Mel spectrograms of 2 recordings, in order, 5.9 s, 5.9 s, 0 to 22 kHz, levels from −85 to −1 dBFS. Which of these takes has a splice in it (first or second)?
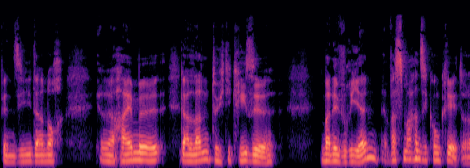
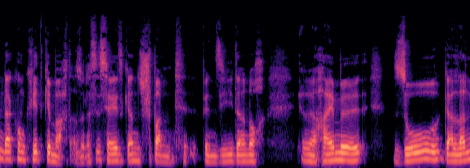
first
